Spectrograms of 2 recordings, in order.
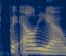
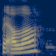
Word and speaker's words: paella: We pronounce paella, what? Right? Paella. But in Spain they pronounce it paella, right?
